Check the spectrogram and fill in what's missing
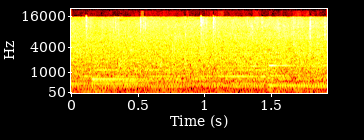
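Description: Steady rain pours outside an old inn at night, a dense, even hiss that stays close and continuous with no voices over it.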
